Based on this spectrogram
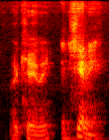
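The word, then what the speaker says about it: Ikhine: Now, your other two wide receivers, Burks and Westbrook, Akine, is that how you say it? Akini.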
